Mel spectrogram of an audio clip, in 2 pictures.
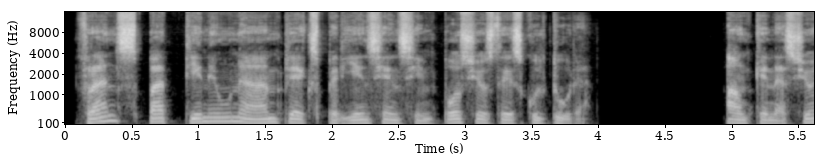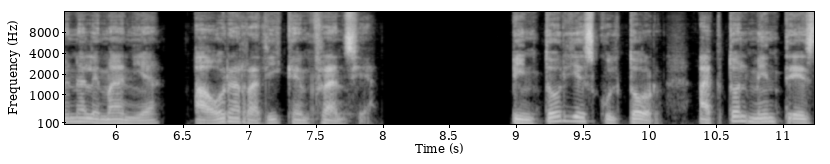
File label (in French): espagnol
